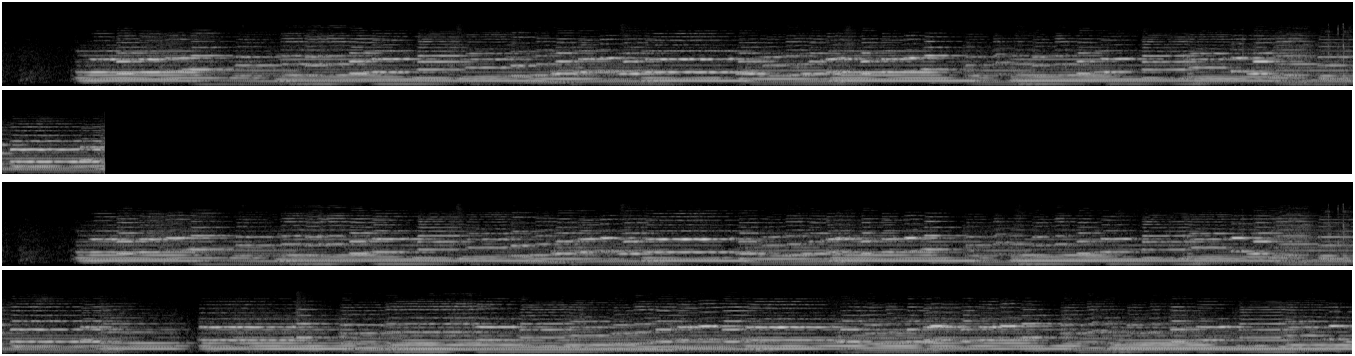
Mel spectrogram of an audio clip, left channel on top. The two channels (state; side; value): drops out; left; at 14.6 s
